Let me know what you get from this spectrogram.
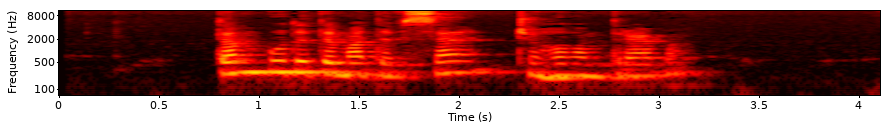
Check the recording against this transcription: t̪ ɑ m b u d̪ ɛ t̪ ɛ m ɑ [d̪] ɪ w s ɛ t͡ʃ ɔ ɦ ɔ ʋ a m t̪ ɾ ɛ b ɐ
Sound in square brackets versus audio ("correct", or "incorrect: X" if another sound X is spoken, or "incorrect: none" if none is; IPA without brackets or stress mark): incorrect: t̪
